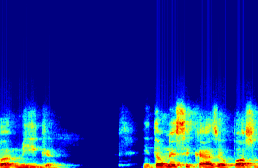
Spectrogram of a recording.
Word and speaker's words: amiga: é sílaba tônica não a sílaba tônica é mi Eu não falo amiga eu falo amiga Então nesse caso eu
